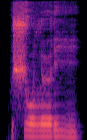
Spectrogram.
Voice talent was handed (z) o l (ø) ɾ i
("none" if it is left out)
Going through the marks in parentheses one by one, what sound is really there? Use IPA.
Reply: ʃ, ø

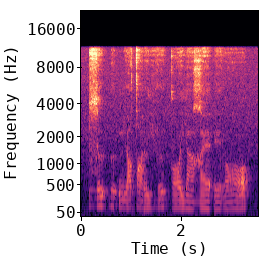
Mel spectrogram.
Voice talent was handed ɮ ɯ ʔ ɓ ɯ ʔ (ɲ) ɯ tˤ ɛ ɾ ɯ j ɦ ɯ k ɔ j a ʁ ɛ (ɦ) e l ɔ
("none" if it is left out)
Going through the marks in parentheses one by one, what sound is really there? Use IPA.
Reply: ɲ, ʔ

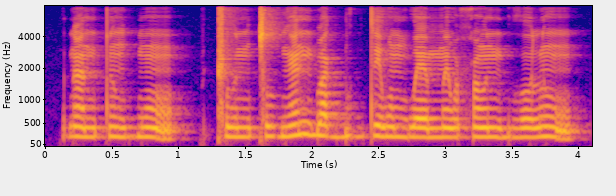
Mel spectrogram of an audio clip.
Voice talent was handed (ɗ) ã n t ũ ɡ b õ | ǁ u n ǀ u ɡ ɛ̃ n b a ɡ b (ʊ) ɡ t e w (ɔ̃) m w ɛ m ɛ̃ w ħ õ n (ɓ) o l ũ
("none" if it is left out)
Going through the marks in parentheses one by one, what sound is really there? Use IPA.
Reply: ɗ, ɯ, õ, bʱ

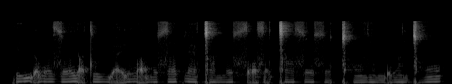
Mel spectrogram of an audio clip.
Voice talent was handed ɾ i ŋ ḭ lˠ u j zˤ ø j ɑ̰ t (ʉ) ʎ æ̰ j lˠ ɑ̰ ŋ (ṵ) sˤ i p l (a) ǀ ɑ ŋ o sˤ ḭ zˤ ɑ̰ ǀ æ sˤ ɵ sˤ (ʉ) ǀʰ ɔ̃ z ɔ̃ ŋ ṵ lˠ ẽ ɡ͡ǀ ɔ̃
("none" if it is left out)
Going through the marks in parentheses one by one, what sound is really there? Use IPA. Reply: ʉ, u, æ, ø

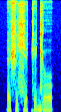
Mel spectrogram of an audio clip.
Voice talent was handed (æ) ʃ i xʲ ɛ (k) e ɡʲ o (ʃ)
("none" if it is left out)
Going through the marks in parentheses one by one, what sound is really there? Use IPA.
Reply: ɛ, k, none

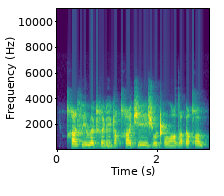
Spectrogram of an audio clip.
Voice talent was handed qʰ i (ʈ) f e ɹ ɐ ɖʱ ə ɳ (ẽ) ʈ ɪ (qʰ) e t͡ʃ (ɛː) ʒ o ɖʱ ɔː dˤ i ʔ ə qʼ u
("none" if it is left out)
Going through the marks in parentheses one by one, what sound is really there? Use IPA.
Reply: none, ẽ, qʰ, eː

